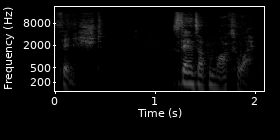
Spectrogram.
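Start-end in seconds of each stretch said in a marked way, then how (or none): 0.0-0.5 low, soft, final word; curt Bond. Retold or imitated. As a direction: drop it quietly and walk off. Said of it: "he stops and he goes".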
